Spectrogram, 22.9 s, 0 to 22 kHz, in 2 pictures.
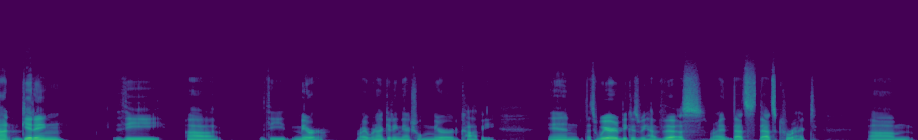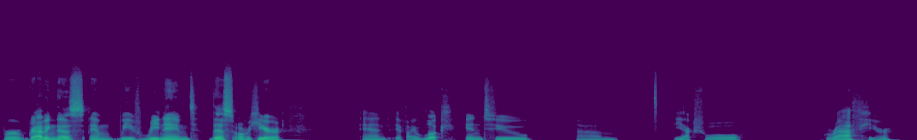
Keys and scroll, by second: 14.9 f.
